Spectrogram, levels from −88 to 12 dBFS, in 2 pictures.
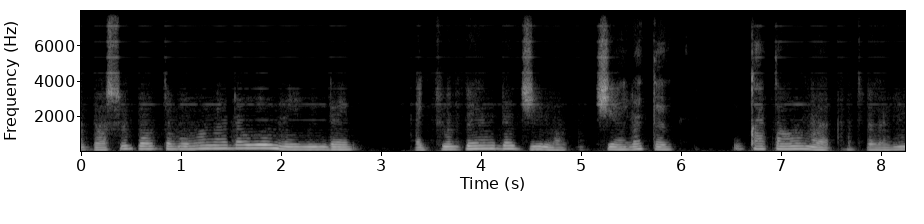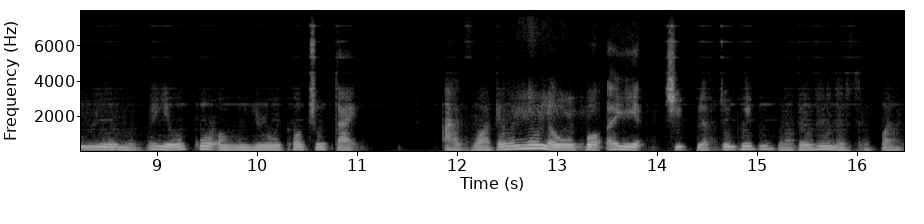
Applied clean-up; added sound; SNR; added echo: neural mask model DeepFilterNet 3.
